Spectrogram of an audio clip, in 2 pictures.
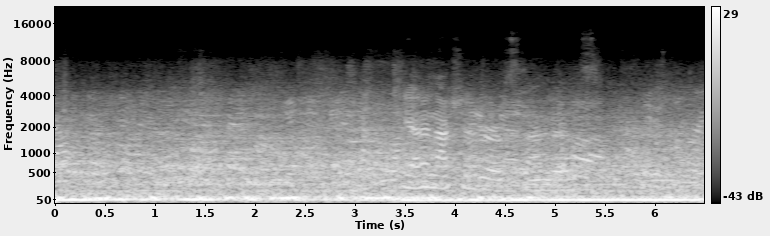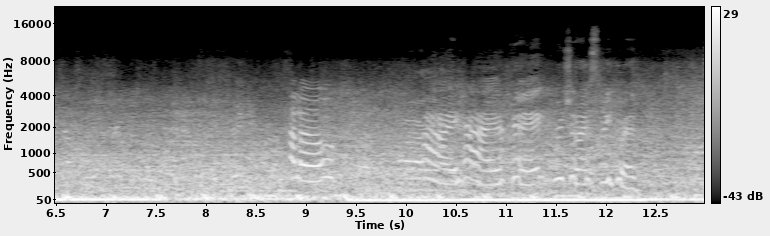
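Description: A crowd of people chatters around indoors.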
